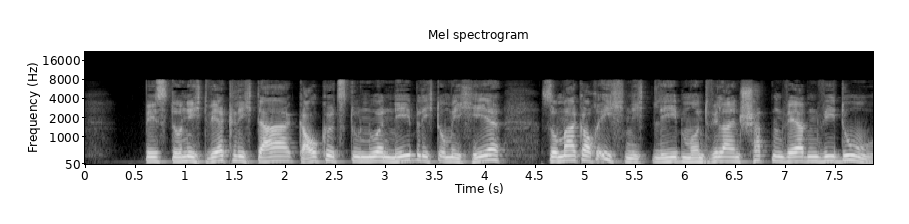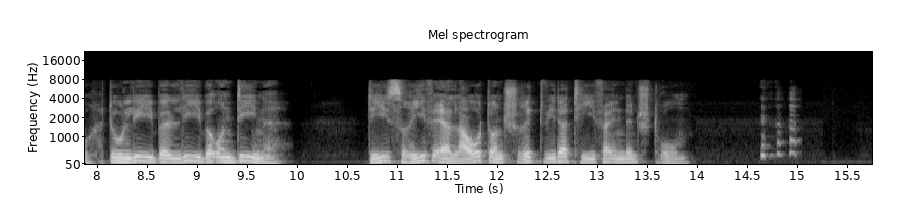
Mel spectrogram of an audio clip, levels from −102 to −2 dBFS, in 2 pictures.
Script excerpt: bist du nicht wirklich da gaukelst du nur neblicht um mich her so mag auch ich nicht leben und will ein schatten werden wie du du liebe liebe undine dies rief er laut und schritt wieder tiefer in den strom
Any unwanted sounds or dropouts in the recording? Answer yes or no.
yes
